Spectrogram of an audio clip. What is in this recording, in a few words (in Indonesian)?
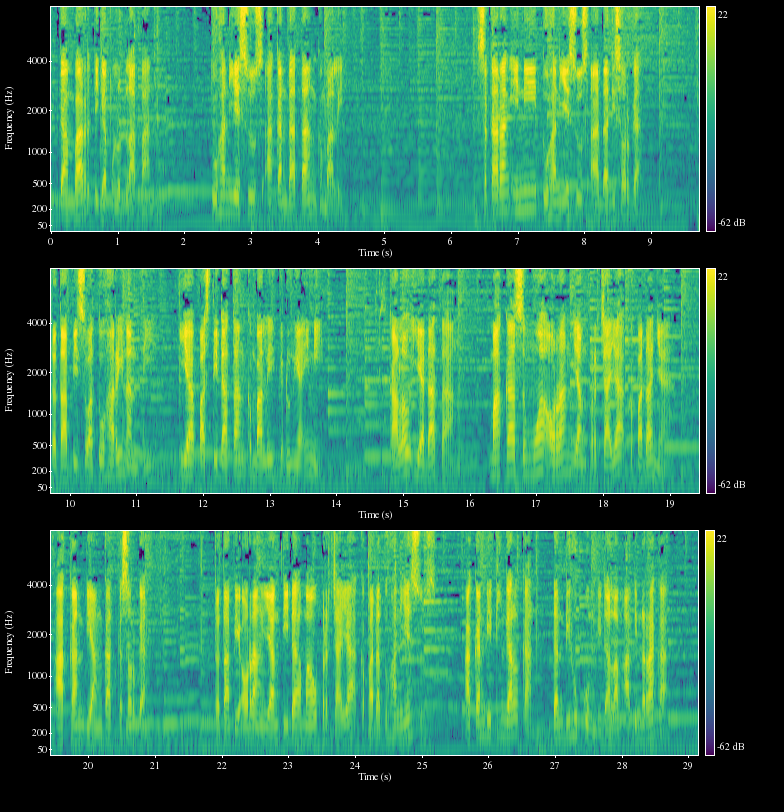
kabar baik good news bahasa indonesia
